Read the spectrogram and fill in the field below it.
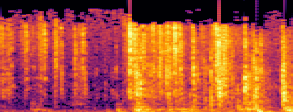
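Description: Police put a key in the lock of a hotel room door: it rattles and scrapes with scattered metallic clicks, then a louder clatter as the door is worked open, followed by rustling and knocking.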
